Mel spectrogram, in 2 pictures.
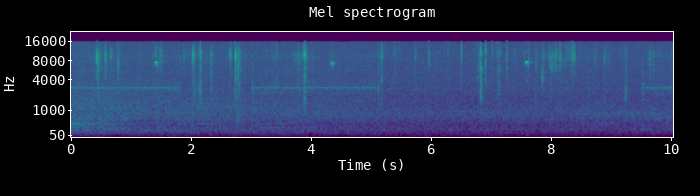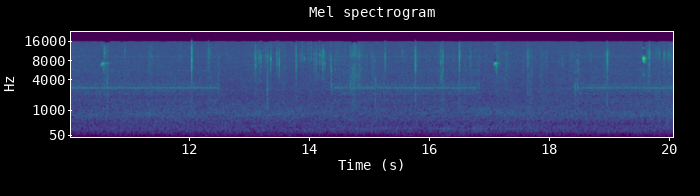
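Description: Faint outdoor ambience with small birds giving short, thin, high call notes every second or two, over scattered light clicks and taps. A steady high whine comes and goes in stretches of two or three seconds.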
